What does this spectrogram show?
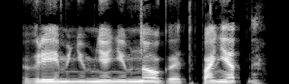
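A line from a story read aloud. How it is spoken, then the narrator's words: Grumbling. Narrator (Russian): пробурчал он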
